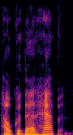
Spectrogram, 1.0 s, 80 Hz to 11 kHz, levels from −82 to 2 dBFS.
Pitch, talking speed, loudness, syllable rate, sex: 135 Hz, 245 wpm, -18 LUFS, 5.4 syllables/s, male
